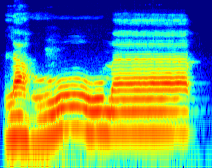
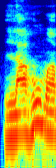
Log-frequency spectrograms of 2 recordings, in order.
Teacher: یہاں پہ بھی میں نے غلطی کو اکثر دیکھا ہے, لاہو ماں پڑھا جاتا ہے, لاہو ماں نہیں ہے, ہا کو لمبا کریں گے, الٹا پیش ہے اس کے اوپر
